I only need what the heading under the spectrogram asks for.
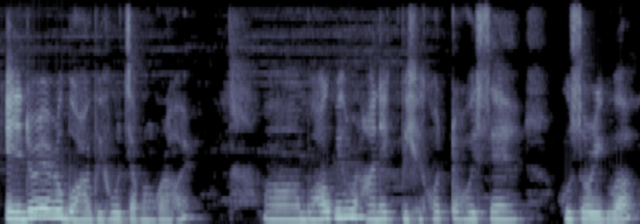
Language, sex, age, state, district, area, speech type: Assamese, female, 18-30, Assam, Tinsukia, urban, spontaneous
